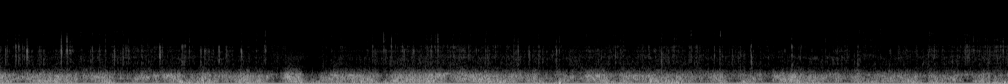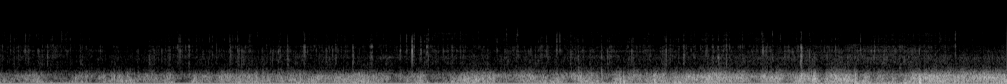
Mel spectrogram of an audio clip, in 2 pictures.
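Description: A bicycle frame rattles over bumps.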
